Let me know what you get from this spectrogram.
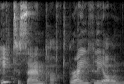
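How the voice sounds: A man speaks slowly at a high pitch, with big pitch swings. Audible room echo surrounds his voice.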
